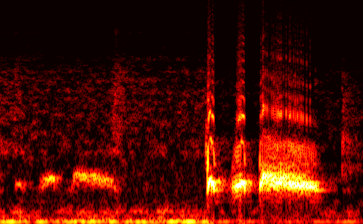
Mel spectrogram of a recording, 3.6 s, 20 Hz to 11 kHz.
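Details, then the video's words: Spotted dove lure call, 'kuk 1' style, to call other doves: soft distant coos at first, then one loud phrase of two short notes and a long falling coo. "burung DERKUKU tekukur master gacor kuk 1 sangat mewah untuk memanggil teman"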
